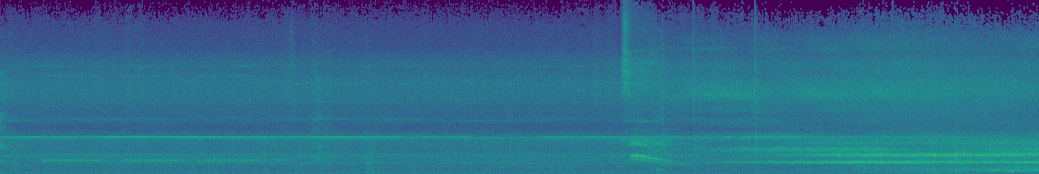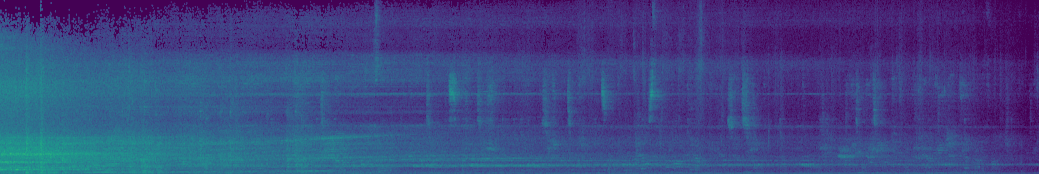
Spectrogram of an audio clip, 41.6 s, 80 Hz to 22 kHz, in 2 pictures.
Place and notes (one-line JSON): {"title": "Fuxinggang Station, Beitou District, Taipei City - MRT trains arrive", "date": "2012-11-08 10:53:00", "latitude": "25.14", "longitude": "121.49", "altitude": "10", "timezone": "Asia/Taipei"}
